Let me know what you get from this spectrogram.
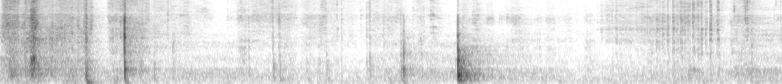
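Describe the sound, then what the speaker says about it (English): Scissors snip through paper along dotted lines to cut out shapes, a few sharp close cuts spaced irregularly with soft paper rustling between them. "just start cutting out all of those shapes. And make sure you cut on all the dotted lines."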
